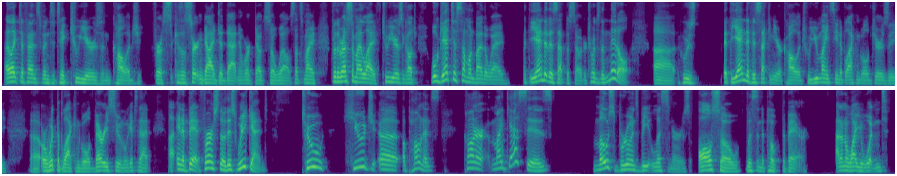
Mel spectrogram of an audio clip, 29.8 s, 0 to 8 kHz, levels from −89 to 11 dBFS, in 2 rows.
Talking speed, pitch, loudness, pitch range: 240 wpm, 135 Hz, -21 LUFS, 115-155 Hz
